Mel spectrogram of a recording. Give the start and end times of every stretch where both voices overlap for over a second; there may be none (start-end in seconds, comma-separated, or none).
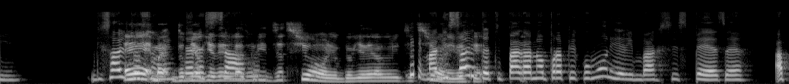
1.2-2.6, 4.0-5.3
